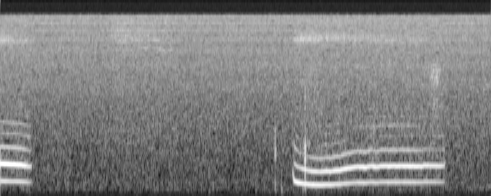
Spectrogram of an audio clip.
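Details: A sleeping house cat snores indoors, each breath giving a smooth, humming whine that dips then levels off for about one and a half seconds, the tail of an earlier breath audible three seconds before.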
